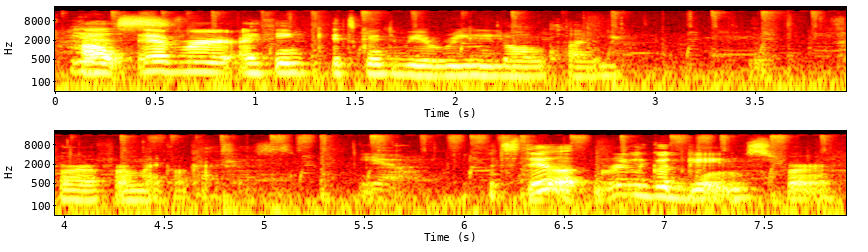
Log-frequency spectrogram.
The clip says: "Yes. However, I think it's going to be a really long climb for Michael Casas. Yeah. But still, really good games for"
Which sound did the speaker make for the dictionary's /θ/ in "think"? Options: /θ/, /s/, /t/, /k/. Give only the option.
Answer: /θ/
